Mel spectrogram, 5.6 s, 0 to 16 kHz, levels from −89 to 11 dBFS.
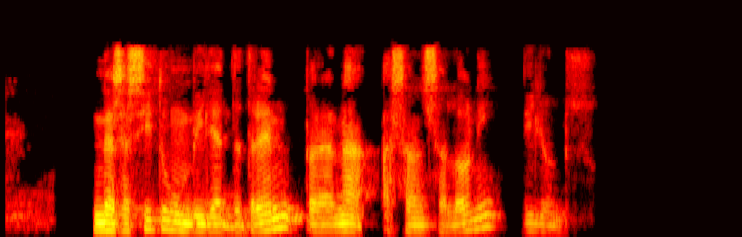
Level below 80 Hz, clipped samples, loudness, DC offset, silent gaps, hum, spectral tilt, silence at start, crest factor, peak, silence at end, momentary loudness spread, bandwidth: -58 dBFS; under 0.1%; -19 LUFS; under 0.1%; 0.42-0.68 s, 3.81-3.88 s; none; -3.5 dB/octave; 0.05 s; 18 dB; -2 dBFS; 1.15 s; 17 LU; 8 kHz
